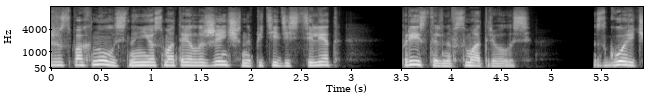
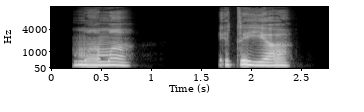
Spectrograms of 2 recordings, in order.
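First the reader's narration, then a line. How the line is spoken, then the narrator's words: Hoarse. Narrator (Russian): ответила Инка хриплым голосом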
